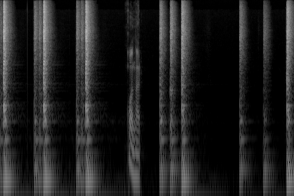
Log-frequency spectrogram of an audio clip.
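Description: Cajon played with the hands in the drag rudiment: quick light finger taps come just ahead of each main stroke, several times over. Each main stroke rings out with a low boom.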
